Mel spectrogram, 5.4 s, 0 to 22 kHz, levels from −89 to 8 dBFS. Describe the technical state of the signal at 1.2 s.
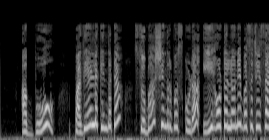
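At 1.2 s, as everywhere in this speech clip, the signal likely went through Vorbis compression at a low bitrate around 33 kbps. Nothing remains above 10.5 kHz, and the coarsely quantised treble below it turns to grainy hiss, roughening tones and blurring consonant attacks.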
